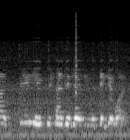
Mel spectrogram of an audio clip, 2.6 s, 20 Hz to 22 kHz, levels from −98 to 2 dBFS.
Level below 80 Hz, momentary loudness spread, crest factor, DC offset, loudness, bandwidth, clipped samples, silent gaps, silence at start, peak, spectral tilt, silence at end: -58 dBFS; 16 LU; 16 dB; under 0.1%; -15 LUFS; 4 kHz; under 0.1%; none; 0 s; 0 dBFS; -8 dB/octave; 0.1 s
